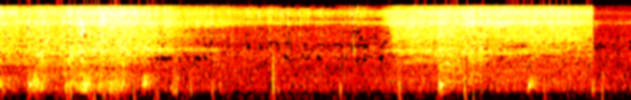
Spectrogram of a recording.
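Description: Food sizzles and fries hard in a pan as spice-paste water is poured in, a loud steady hiss that dips, surges back up, then cuts off abruptly, with occasional stirring clicks and no talking.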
